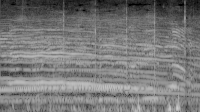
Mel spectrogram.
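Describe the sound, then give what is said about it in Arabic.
A group of Moroccan visitors on a trip to the Merzouga desert cheer and whoop together, a loud burst of overlapping voices rising and calling out with an excited, chant-like ring. “لي فان ديالنا اللي كنقول لهم صفقوا عليهم، ديروا السلام وديروا لهم التحيه.”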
